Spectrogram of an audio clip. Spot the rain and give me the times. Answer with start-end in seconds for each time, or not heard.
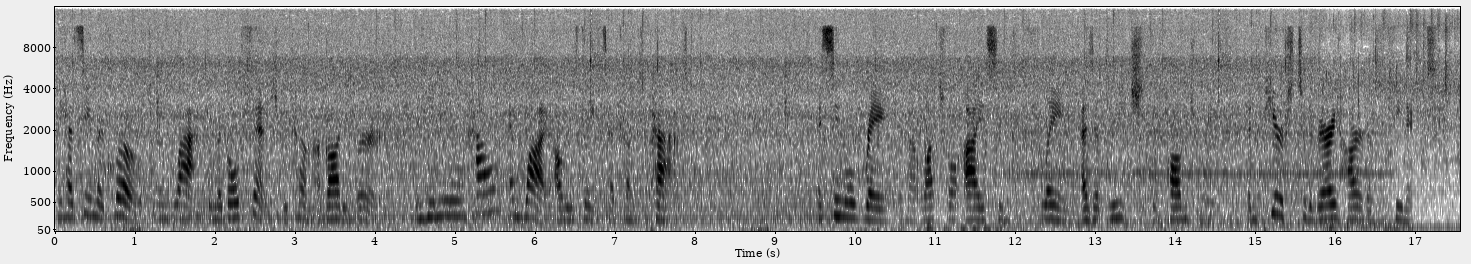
0.0-17.5.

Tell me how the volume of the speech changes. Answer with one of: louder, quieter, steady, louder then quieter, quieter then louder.
steady.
